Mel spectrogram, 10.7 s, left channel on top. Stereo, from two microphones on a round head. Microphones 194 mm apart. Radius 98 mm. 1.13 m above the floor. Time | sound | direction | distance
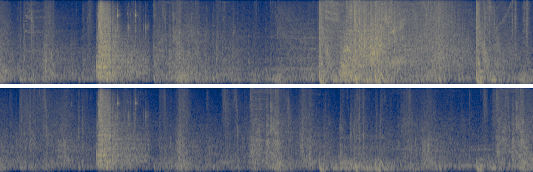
1.9 | a gunshot | 10° left (ahead or behind) | 0.5 m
